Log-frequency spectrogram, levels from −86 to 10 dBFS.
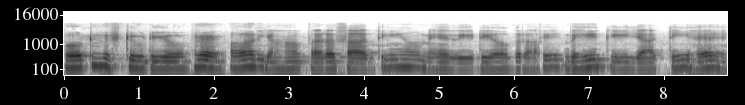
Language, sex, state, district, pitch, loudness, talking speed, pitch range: Hindi, male, Uttar Pradesh, Budaun, 110 Hz, -20 LUFS, 90 wpm, 105-125 Hz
